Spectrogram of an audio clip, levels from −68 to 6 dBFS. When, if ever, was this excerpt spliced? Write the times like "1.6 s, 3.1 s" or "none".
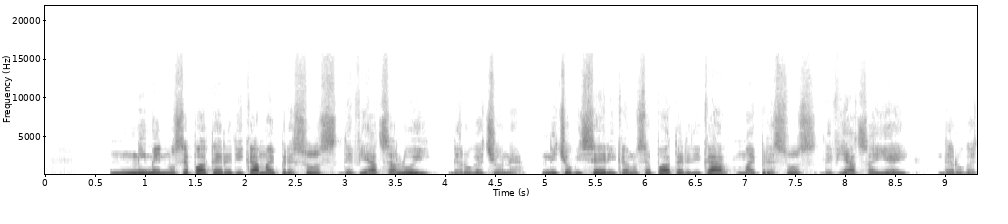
4.9 s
